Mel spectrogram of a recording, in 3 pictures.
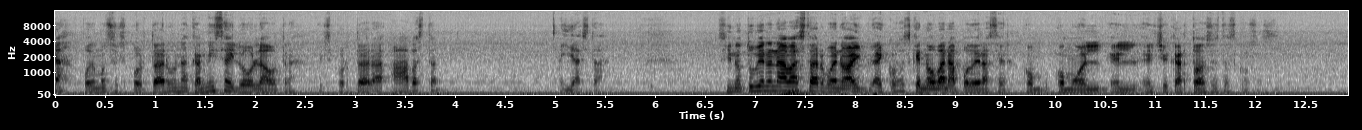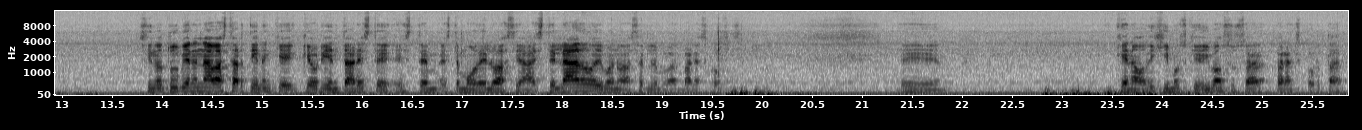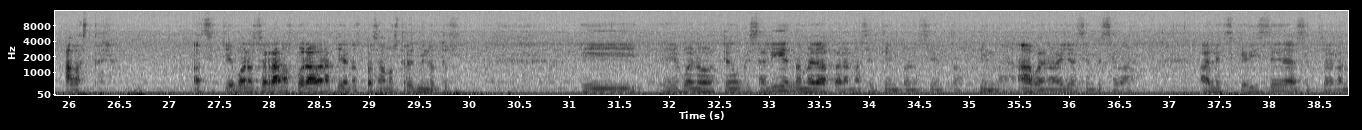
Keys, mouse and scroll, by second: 0.7 click, 6.9 Escape, 6.9 scroll down 3, 8.7 scroll up 3, 9.0 scroll down 2, 9.5-10.2 scroll up 9, 13.6-14.2 scroll down 2, 14.4 KP_7, 15.2 scroll down 1, 17.0 a, 17.9 Escape, 18.1 middle click, 21.3 scroll up 3, 21.7-22.0 scroll down 3.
